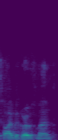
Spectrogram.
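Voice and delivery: ordinary delivery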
